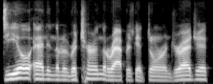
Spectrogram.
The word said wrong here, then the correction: Goran: Goran, Gor- Goran, Dragic.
